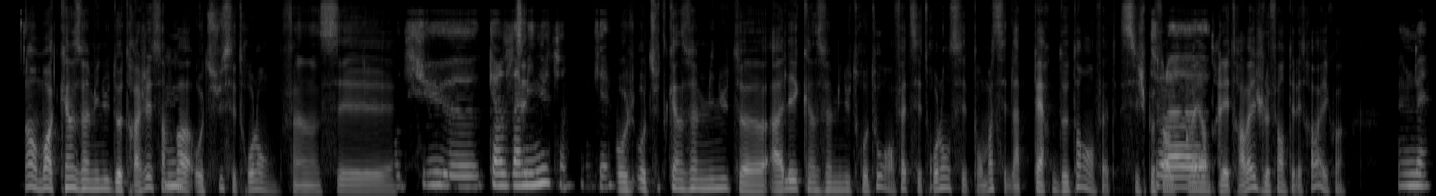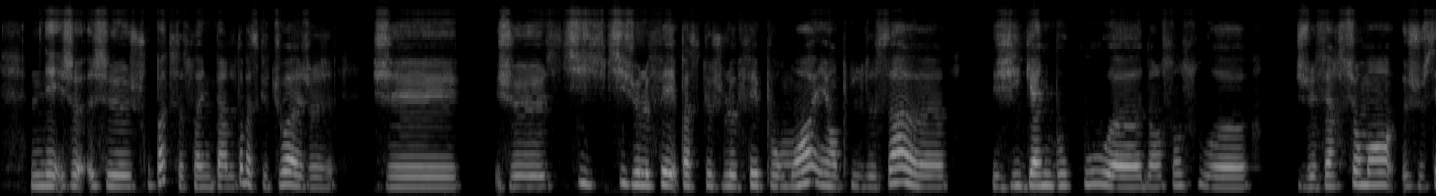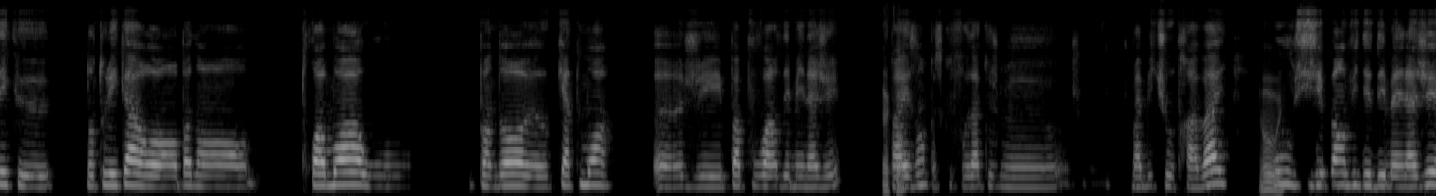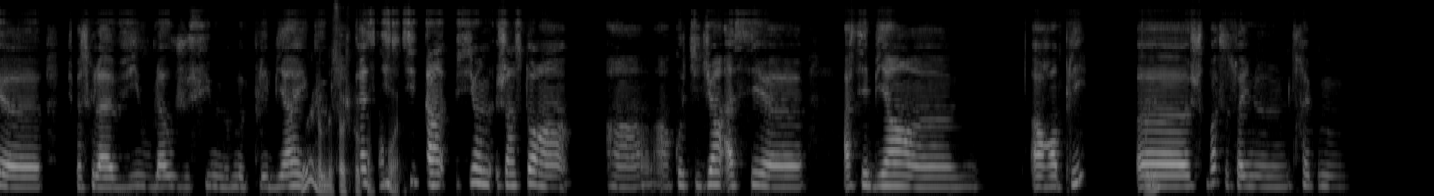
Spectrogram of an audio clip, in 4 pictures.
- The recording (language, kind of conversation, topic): French, unstructured, Qu’est-ce qui vous met en colère dans les embouteillages du matin ?
- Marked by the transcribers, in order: stressed: "perte"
